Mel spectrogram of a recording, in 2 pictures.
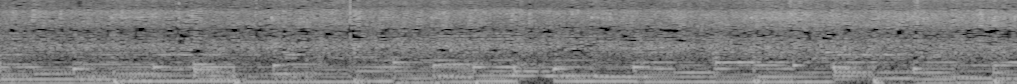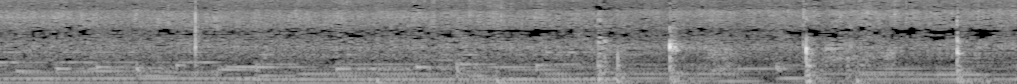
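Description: Sliced onions sizzling steadily as they fry in coconut oil in a wok, over background music. Near the end a wooden spatula knocks against the pan a few times as stirring begins.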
